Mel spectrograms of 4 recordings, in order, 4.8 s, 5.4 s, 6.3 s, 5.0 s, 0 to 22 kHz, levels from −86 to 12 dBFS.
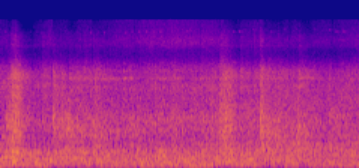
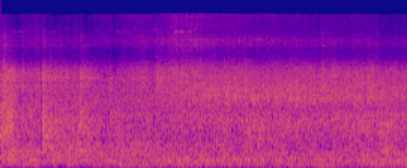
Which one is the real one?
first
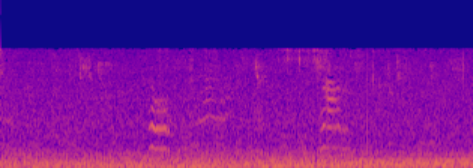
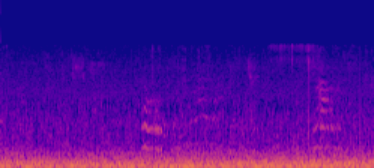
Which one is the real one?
first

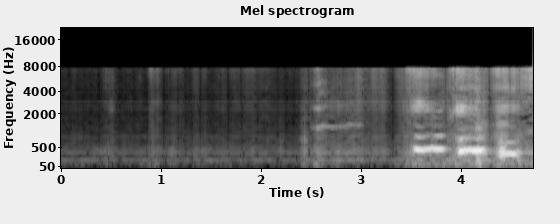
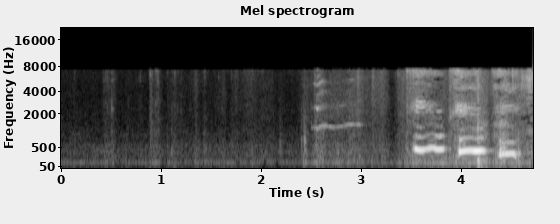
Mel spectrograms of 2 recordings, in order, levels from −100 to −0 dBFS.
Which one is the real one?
second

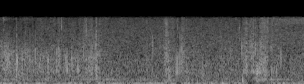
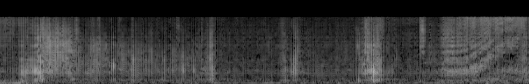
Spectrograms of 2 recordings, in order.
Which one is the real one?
first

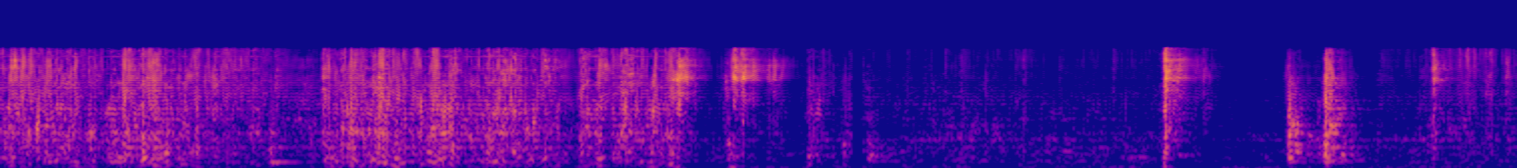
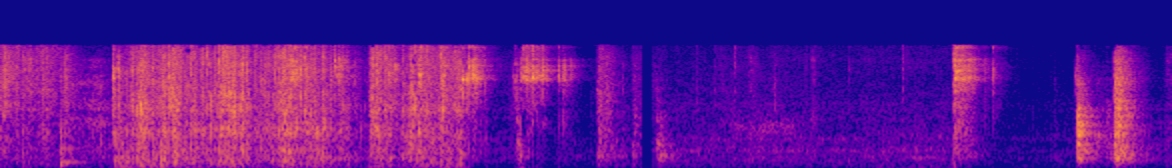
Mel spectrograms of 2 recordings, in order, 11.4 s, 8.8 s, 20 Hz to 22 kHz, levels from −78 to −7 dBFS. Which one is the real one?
second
